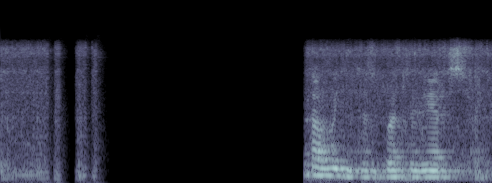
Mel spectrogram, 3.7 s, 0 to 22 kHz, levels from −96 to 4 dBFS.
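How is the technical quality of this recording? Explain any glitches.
The stretch from 0.35 to 2.3 seconds of this speech recording is badly damaged by a run of network glitches that leave holes in the signal. The audio, carried over a call path with Opus coding and a cut-off at 8 kHz, is clean again only after that.

Short concealed packet loss hits at 0.35 to 0.43 s and again at 0.64 to 0.71 s. Each time about 40 ms failed to arrive, and the receiver extended the preceding sound to cover it, leaving a brief smear or wobble before normal audio resumes.

A burst of packet loss follows from 0.44 to 0.59 s. About 120 ms went missing in a row. The receiver stretched the last sound and faded it, so a held buzz or hiss decays into roughly 50 ms of silence before the audio picks up further along.

From 0.72 to 2.30 s the sound collapses: a short fading continuation of the last sound gives way to about 1.5 s of silence, and roughly 1.56 s of material is simply gone when the audio returns. 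This is likely a long network dropout, where nothing reached the receiver and concealment ran out.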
